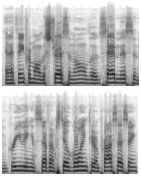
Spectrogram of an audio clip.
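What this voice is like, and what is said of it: Scratchy, hoarse voice. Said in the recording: “my voice is a little scratchy, a little hoarse. ... I'm still trying to come up off of this cold, almost week 3.”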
